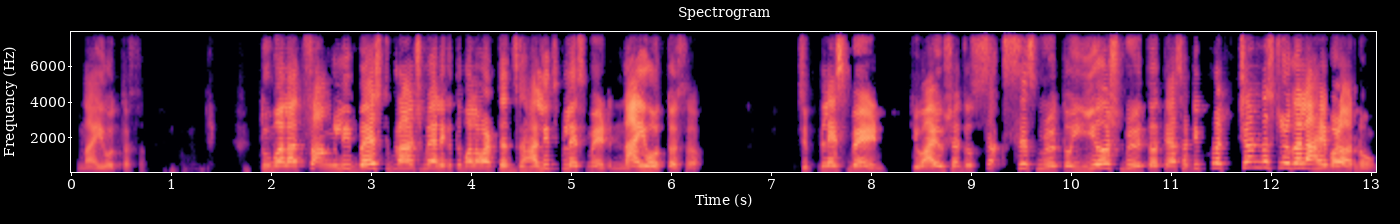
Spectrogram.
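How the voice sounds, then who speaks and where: A man from the Sangli region, an engineering maths teacher giving students an earnest, animated motivational talk. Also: sits high, moderate pace, clear, resonant tone, lo-fi sound. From Sangli region, Maharashtra.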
